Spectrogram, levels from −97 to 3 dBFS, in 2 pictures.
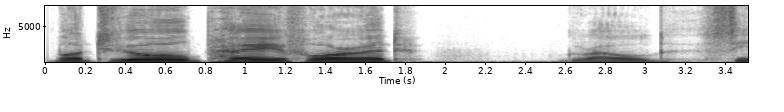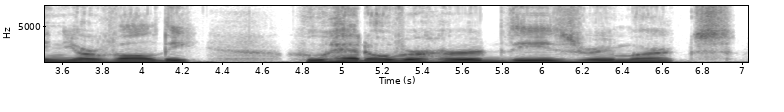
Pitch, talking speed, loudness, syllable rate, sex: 140 Hz, 110 wpm, -16 LUFS, 3.7 syllables/s, male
